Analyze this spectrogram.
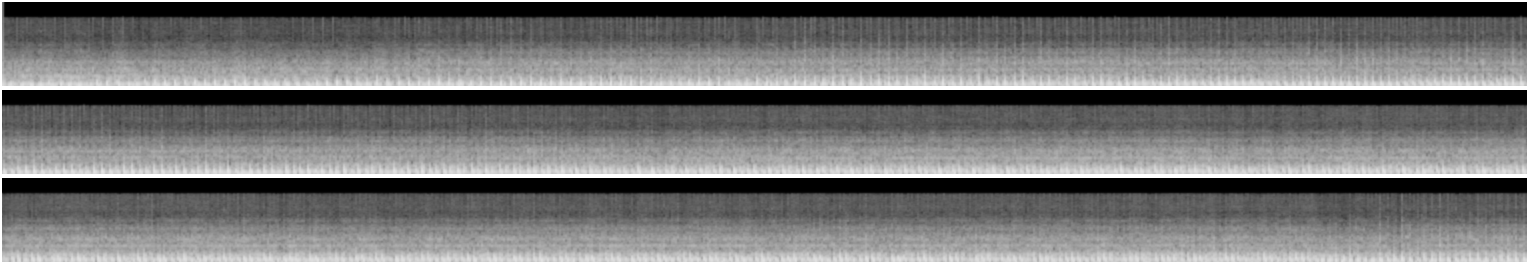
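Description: Motorcycle engine running steadily at cruising speed, heard from the rider's seat with wind and road noise; the engine note changes briefly near the end.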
